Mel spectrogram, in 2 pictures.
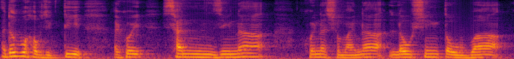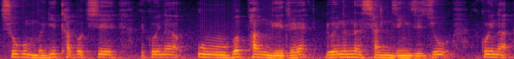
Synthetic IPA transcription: ɐdubuɦɐwzik̚ti | ɐjkʰoj | sɐnziŋnɐ | kʰojnɐsumajnɐlɐwsiŋtɐwbɐsuɡumbɐɡitʰɐbɐk̚seɐjkʰojnɐubɐpʰaŋɡidɾelojnɐnɐsɐnziŋzizu | ɐkʰojnɐ

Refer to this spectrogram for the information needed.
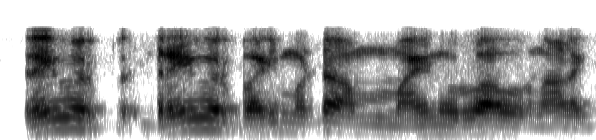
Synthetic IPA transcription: ɖɾɐɪʋɐɾɖɾɐɪʋɐɾpɐɽimɐʈːɐ̃ɐmmɐjnuːɾʋaːɔɾɯnaːlɐkː

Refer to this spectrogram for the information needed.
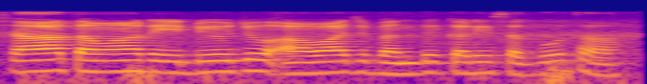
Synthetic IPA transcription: t͡ɕʰaːt̪ɐʋ̤ãɾeːɖijod͡ʑoːʔaːʋaːd͡ʑbɐ̃nd̪kɐɾisɐɡʱot̪ʰaː

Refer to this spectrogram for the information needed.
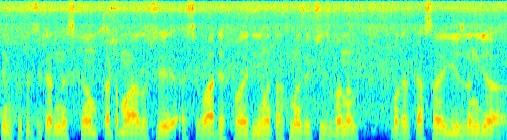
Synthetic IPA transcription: t̪imkʰɐt̪ɾt͡ʃʰikɐɾneskaːmkɐʈmaːzɐsʈʰiɐ̰sʋaːɾjɐpʰɐːjd̪imɐt̪aːt̪ʰmɐkzit͡ʃʰiːzbɐnɐn | mɐɡɐɾkɐsɐjuzɐnja

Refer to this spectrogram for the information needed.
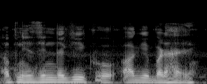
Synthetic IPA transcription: ɐpnizɪ̃nd̪əɡikoaːɡebɐɽ̤aːeː

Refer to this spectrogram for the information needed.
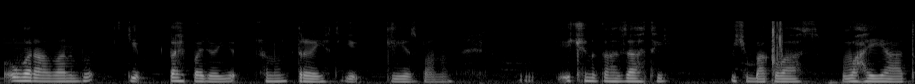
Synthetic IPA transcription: uʋɐɾaʋɐnbɨ | kit̪ɐɦipɐd͡ʒoːjit͡sʰununt̪ɾəːjit̪ʰji | t͡ʃiːzbɐnun | it͡ʃʰunɨkãɦzɐɦt̪ʰi | it͡ʃʰibɐkʋaːsʋɐɦɐjaːt̪

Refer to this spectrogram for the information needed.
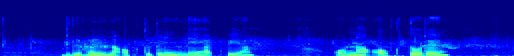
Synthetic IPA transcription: ɖilibʱaɾiɔnaʔɔkt̪ɔt̪uinlɛat̪̚bɛja | ɔnaʔɔkt̪ɔɾɛ

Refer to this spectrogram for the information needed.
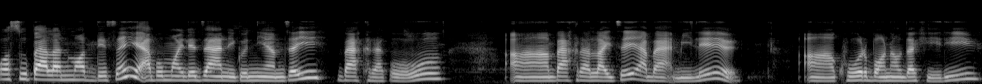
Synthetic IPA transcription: pʌsupalʌnmʌd̪ʱjet͡sʌj̃ʌbʌmʌjled͡zanekonijʌmt͡sʌĩbakʰrakoɦo | bakʰralajt͡sʌĩʌbʌɦa̰mile | kʰorbʌnaw̃d̪akʰeɾi

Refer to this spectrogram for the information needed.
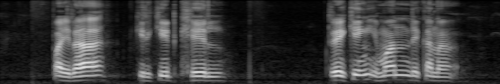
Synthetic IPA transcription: pajɾa | kiɾkɛʈkʰɛl | ʈɾɛkiŋimanlɛkanaʔ

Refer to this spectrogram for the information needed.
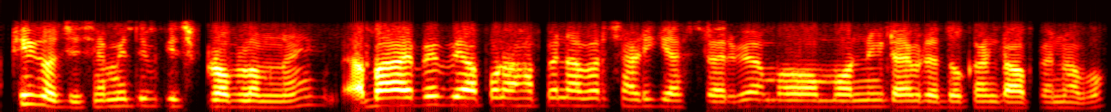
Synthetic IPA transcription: ʈʰikɦɔt͡ʃʰisamit̪ibikit͡ʃʰu̥pɾɔblemnaɦĩa̰baebebiapɔɽ̃ɔɦapenabaɾt͡ʃʰaɽikast̪aɾibemɔmɔɾniŋʈajmɾed̪okaɳʈaɦɔpenɦɔbɔ

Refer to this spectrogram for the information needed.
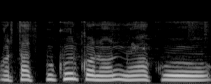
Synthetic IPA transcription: ɔɾt̪at̪pukʰuɾkɔnɔnːɔaku

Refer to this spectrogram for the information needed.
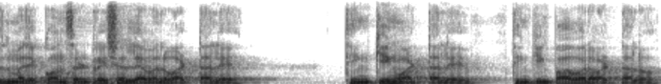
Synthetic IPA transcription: unm̤əd͡ʑʱekɔnsəɳʈɾeɕənleʋəlʋaɽtale | t̪ʰiŋkiŋɡʋaɽʈ̪alet̪ʰiŋkiŋɡ̚paʋəɾʋaɽt̪alɔ

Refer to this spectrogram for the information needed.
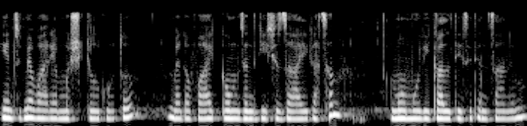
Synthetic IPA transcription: jemsit̪mẽʋaːɾjamʊʃkɪlɡoːt̪omẽd̪oʋaːiɡumzɪnd̪əɡit͡ʃʰizaːiɡat͡sʰɐ | moːmuːliɡɐlt̪isit̪ɪnsaːnim

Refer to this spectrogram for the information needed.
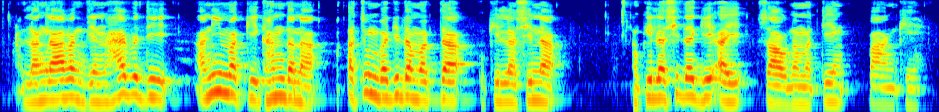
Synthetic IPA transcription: lɐŋlaɾɐŋdinɦajbɐdi | ɐnimɐkːikʰɐndɐnɐɐtumbɐɡidɐmɐk̚tɐukilɐsinɐ | ukilɐsidɐɡiʔɐjsawnɐmɐteŋ | paŋkʰi

